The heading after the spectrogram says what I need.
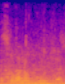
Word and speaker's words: Suvarnabhumi: It is very difficult to pronounce the name of this airport. As far as Suvarnabhumi International Airport. Finally got it, Suvarnabhumi International Airport.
